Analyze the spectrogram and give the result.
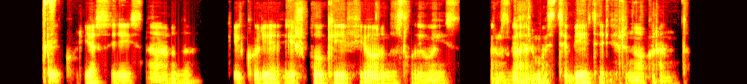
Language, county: Lithuanian, Kaunas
